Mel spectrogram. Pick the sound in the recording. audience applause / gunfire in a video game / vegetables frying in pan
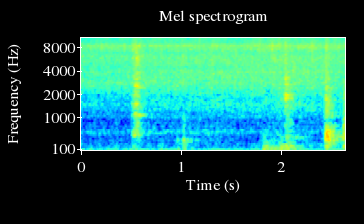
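vegetables frying in pan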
